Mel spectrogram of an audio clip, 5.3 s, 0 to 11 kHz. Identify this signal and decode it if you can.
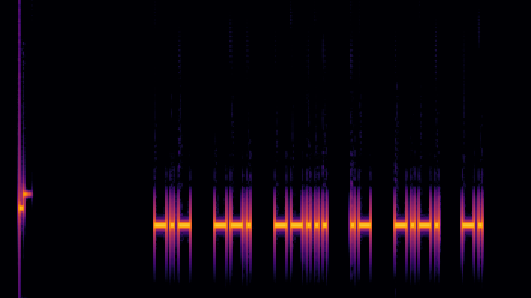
Morse code, heard as a keyed tone, about 32 wpm, spaced as for 22 wpm, 700 Hz. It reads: KG7ACN
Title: USA Call Signs - 6 Characters - 2x Character Spacing - 30wpm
